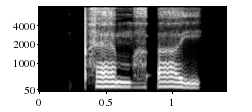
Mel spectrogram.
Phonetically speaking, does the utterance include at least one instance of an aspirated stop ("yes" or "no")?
yes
